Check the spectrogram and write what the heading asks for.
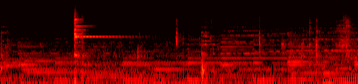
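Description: Quiet background music, with one sharp metallic clink about a second in that rings briefly: the stainless steel pot knocked as toast is set into the hot water. A few fainter ticks follow.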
